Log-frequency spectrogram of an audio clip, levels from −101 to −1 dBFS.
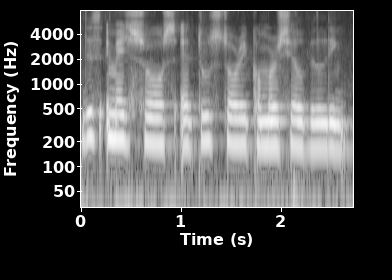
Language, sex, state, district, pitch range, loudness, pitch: English, female, Arunachal Pradesh, Lower Dibang Valley, 175-200 Hz, -15 LUFS, 185 Hz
